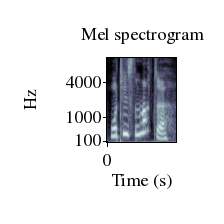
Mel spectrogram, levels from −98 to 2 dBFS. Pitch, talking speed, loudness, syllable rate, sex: 305 Hz, 275 wpm, -15 LUFS, 6.1 syllables/s, female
